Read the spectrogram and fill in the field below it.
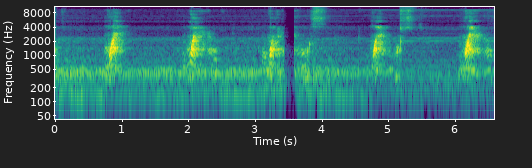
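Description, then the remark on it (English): A macaw from Parrot Wizard makes five raspy, speech-like calls at roughly even intervals, fairly loud, as if attempting to mimic words such as "gray goose", over a steady low background hum. “You know, if that macaw is hearing the phrase gray goose enough that it starts saying it, well, then we have to have a conversation with”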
